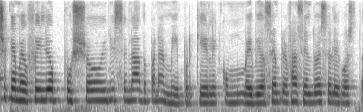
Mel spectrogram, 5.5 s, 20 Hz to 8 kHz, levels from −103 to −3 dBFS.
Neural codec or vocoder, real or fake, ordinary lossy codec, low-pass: none; real; none; none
